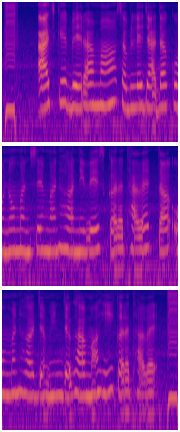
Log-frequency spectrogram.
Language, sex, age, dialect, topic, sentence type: Chhattisgarhi, female, 18-24, Central, banking, statement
